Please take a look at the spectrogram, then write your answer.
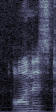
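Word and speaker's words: honest: For example, an ಆ್ಯನ್ ಆನೆಸ್ಟ್ ಮ್ಯಾನ್, ಆ್ಯನ್ ಏರ್. ಇಲ್ಲಿ ವಿದ್ಯಾರ್ಥಿಗಳೇ ಹೆಚ್ಚು ಅಕ್ಷರ ಕಾನ್ಸೋನೆಂಟ್ ಅಕ್ಷರ ಆಗಿದೆ, ಆದರೆ ಅಲ್ಲಿ ಹೆಚ್ಚು ಅಕ್ಷರ ಸೈಲೆಂಟ್ ಆಗುತ್ತೆ ಮತ್ತು ನಾವು ಆನೆಸ್ಟ್, ಏರ್ ಈ ರೀತಿ ವಾವೆಲ್ ಸೌಂಡನ್ನು ಉಚ್ಚಾರಣೆ ಮಾಡೋದ್ರಿಂದ ಇಲ್ಲಿ ಆರ್ಟಿಕಲ್ ಆ್ಯನ್ ಅಂತೇಳಿ ನಾವು ಬರಿಬೇಕಾಗತ್ತೆ.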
